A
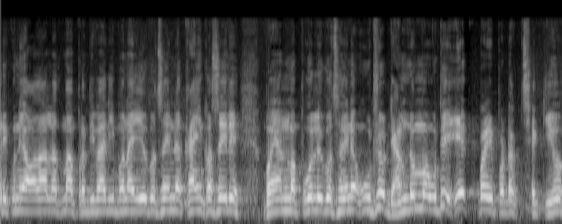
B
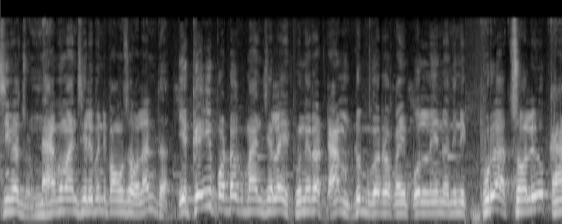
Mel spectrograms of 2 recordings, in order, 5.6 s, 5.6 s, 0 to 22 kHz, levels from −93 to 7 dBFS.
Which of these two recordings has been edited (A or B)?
B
